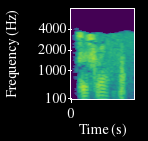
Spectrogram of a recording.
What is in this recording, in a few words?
Sheriff Dispatch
